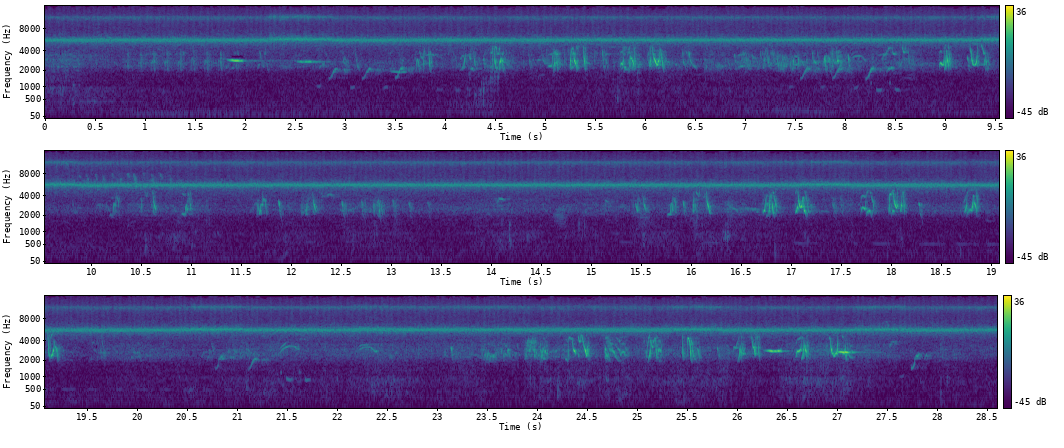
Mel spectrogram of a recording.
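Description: Wild birds chirping: clusters of short, sharp calls coming and going, over a steady high-pitched hum.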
